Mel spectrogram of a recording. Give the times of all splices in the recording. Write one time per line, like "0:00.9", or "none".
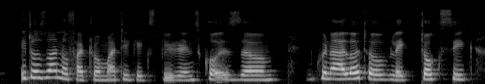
0:03.0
